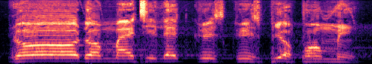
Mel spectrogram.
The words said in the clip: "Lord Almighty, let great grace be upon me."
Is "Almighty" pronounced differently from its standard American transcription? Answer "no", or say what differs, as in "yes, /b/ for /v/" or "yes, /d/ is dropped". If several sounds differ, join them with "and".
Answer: yes, /l/ is dropped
